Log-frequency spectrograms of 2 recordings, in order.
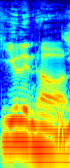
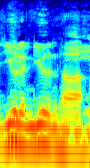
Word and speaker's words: Gyllenhaal: Jake Gyllenhaal. – Gyllenhaal. Gyllenhaal. – I added some other Yulins in there. I said Yulin Gyllenhaal. – You did, yeah. But it's Gyllenhaal.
